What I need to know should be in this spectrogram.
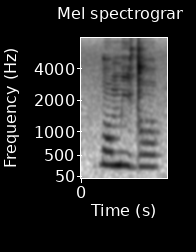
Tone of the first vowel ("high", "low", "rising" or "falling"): high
